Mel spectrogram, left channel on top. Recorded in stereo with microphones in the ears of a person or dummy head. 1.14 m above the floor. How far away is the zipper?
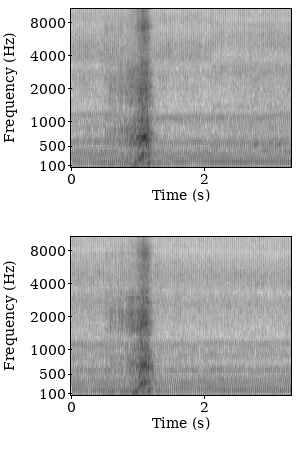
About 8 m.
